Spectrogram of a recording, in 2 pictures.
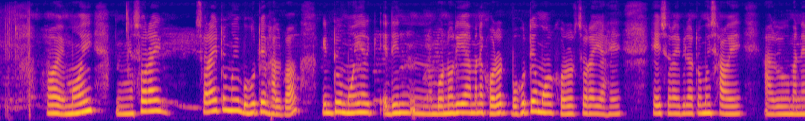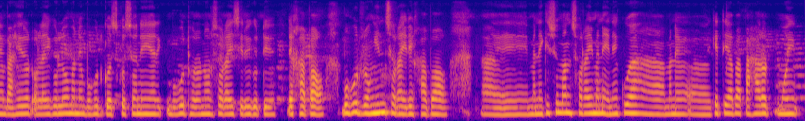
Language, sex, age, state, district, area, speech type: Assamese, female, 45-60, Assam, Goalpara, urban, spontaneous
